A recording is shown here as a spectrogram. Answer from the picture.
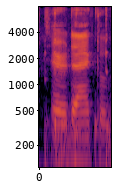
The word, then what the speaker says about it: pterodactyl: Why can't you hear the pterodactyl going? Because the P is silent.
